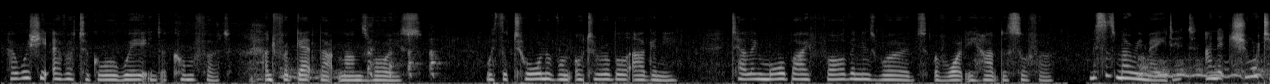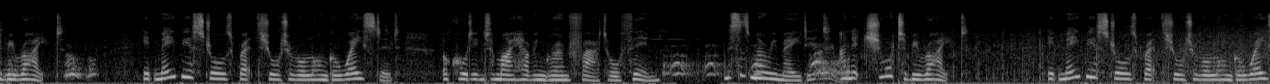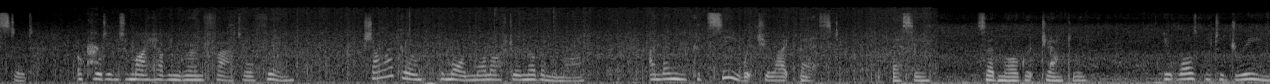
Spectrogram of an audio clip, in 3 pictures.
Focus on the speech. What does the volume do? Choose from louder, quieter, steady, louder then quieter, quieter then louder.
steady.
